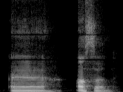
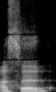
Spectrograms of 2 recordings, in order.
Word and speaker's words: Asad: Next up, Asad. How you doing, buddy? Hi, doing well. Killed it at the pronunciation of my name as usual, Renee. Yeah, so I'm Asad.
